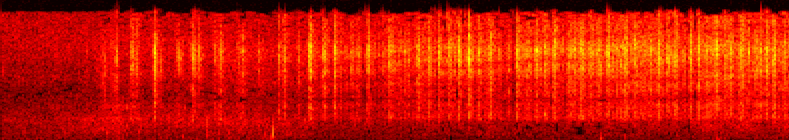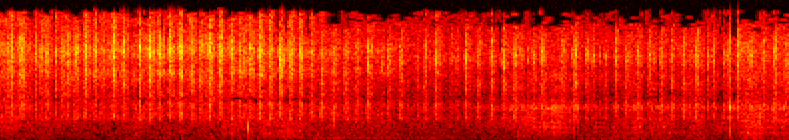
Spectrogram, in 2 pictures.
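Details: Western diamondback rattlesnake rattling outdoors, a dense, hissing high buzz that begins with rapid pulsed strokes, then settles into a steady sizzle with a few faint clicks.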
